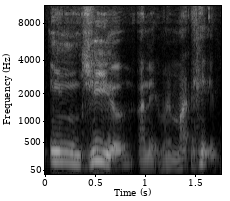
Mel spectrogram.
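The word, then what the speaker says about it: Injil: so when you say injeel and it reminds me it rhymes with reveal as well injeel means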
